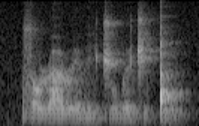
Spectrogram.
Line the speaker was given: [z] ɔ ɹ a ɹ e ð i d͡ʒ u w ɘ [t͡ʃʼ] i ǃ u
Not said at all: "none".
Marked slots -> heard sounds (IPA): z, d͡ʒ

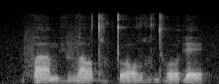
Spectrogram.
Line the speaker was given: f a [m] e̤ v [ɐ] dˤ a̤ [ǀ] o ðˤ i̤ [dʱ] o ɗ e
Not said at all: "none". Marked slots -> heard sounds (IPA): m, a, t̪, dʱ

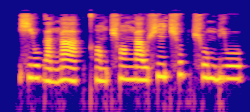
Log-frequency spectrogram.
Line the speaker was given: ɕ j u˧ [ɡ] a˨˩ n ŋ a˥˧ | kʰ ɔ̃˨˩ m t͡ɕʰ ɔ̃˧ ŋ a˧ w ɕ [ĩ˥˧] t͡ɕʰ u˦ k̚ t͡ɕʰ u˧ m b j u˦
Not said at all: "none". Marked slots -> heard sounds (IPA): ɡ, ĩ˦

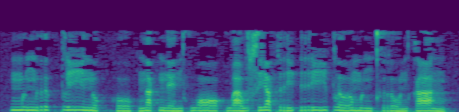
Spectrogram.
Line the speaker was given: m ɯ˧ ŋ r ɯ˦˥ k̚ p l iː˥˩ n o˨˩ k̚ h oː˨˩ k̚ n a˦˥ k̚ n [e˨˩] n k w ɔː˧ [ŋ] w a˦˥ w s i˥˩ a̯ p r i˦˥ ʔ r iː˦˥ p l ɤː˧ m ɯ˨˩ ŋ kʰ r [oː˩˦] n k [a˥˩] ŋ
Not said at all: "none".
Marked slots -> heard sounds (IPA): e˩˦, k, oː˩˦, a˥˩

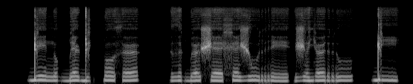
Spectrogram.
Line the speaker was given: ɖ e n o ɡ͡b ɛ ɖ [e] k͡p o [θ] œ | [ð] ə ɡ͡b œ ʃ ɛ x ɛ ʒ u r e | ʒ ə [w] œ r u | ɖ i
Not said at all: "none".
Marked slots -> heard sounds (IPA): e, θ, ð, j

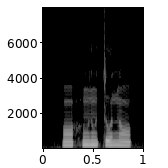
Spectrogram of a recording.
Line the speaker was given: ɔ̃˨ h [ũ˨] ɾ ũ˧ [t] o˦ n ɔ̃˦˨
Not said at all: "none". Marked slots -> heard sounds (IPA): ũ˧, t

